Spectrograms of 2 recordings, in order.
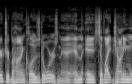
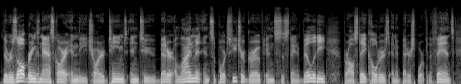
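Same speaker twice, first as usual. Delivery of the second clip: usual speaking voice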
